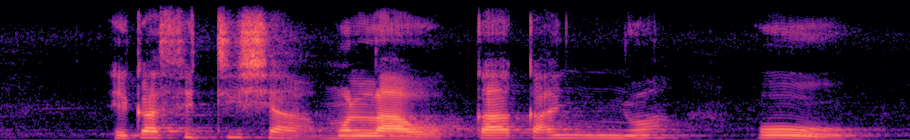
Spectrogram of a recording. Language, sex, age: Northern Sotho, male, 24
